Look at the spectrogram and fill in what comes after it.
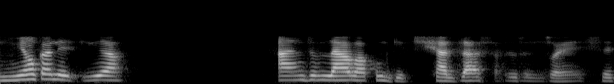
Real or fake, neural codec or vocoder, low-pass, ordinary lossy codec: fake; codec, 16 kHz, about 1 kbps, DyCAST, with the encoder's durations; 3.6 kHz; none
